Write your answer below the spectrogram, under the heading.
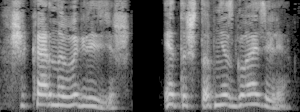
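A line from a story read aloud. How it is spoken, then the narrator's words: Laughing question. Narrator (Russian): смеясь спросила она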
